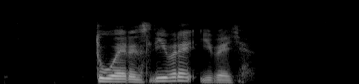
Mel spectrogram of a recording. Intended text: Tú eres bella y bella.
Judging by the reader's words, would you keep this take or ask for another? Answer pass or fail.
fail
